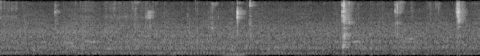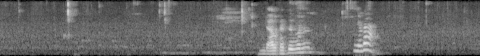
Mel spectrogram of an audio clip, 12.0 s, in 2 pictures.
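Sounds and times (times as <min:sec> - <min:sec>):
chewing: 0:00.6 - 0:03.3, 0:04.2 - 0:09.2.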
